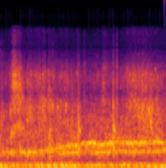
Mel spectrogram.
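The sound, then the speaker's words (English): A boat's steady, droning motor hums loudly and continuously, with a rushing wash of water and wind noise over it for the whole stretch; the boat is held steady at sea, a couple of hundred miles from land, under gathering clouds. “I'll go into the boat and get her.”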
